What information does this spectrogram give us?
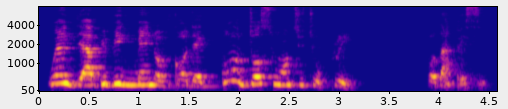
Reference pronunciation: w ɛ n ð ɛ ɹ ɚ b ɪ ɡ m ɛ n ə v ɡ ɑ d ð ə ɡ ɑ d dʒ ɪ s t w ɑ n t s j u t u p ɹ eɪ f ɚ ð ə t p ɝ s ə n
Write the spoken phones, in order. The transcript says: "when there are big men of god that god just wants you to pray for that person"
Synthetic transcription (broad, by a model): w ɛ n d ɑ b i b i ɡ m ɛ n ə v ɡ ɑ d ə ɡ ɑ d dʒ ɪ s t w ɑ n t j u t u p ɹ eɪ f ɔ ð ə t p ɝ s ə n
